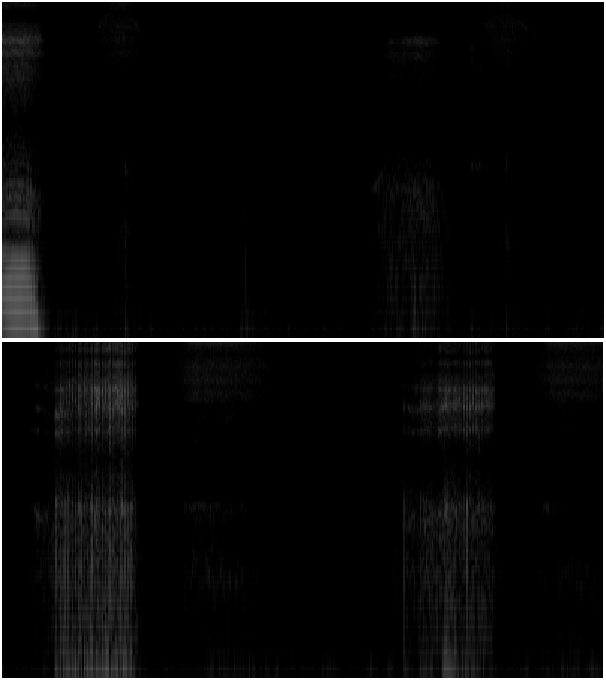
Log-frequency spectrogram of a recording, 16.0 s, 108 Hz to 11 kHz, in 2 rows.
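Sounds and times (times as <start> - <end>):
person snoring: 0.0 - 0.6.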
